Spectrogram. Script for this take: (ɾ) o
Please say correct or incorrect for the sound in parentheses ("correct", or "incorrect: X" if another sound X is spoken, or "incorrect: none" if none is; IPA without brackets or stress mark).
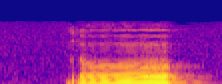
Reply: correct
